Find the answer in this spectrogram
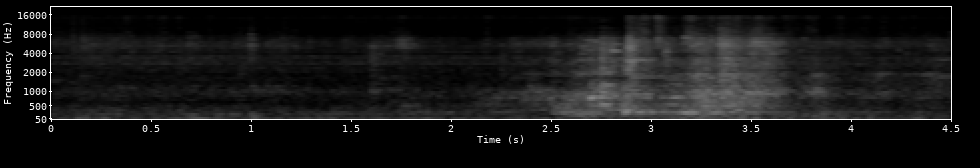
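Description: Freight container flatcars rolling slowly along the rails, a steady low rumble, with a louder burst of wheel-and-rail noise about two and a half seconds in that lasts about a second.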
